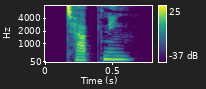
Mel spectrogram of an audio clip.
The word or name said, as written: tapning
